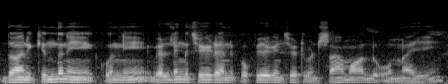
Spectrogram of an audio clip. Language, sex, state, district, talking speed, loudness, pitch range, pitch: Telugu, male, Telangana, Komaram Bheem, 105 wpm, -20 LUFS, 100-110 Hz, 105 Hz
